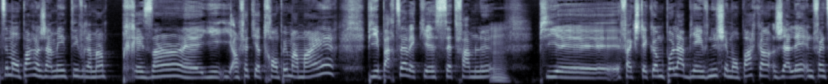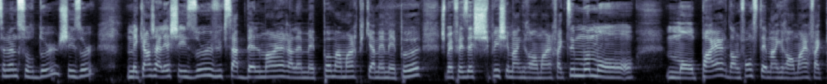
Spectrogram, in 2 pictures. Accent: Montreal, Quebec, Canada; J'étais Montréal.

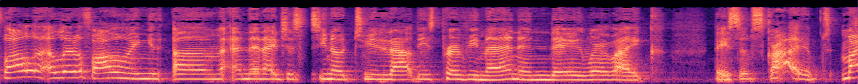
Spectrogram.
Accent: California, United States; Yes, how could you tell? I grew up in Orange County.

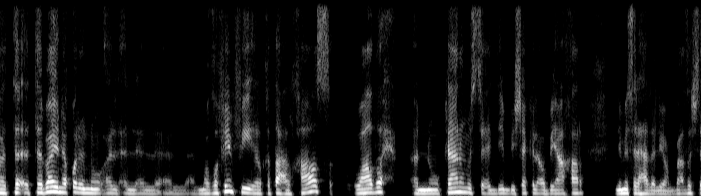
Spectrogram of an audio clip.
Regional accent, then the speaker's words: Saudi Arabia; now in United States; حنا كطلاب سعوديين هنا في أمريكا ممنوع علينا أن نأخذ مواد أونلاين إلا بإذن

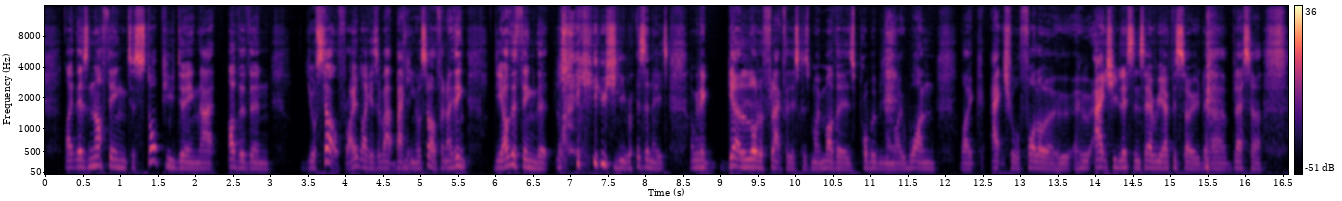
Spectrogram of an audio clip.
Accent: United Kingdom; Obviously, I'm a British Asian, I'm an East African Asian. You know, family's been here, you know, all of my life.

